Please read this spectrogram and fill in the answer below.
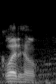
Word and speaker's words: Gledhill: with the lovely Jordan Gledhill. Have I pronounced that correctly, mate? Yep, Gledhill. I always think there's an N in there for some reason, like Glenhill.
